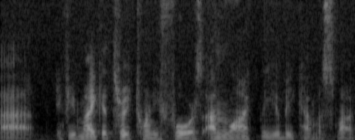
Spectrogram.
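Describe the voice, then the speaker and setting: Talking at a fairly quick pace, a man has a fairly low pitch, a dark, mellow tone and vocal fry. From Australia. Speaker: professor and epidemiologist. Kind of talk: interview. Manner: halting, many fillers and repeats.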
